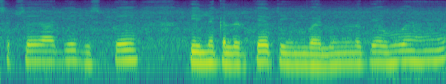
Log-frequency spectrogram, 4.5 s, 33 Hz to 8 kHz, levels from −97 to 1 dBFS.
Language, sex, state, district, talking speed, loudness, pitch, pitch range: Hindi, male, Uttar Pradesh, Lucknow, 160 wpm, -18 LUFS, 135 Hz, 125-145 Hz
